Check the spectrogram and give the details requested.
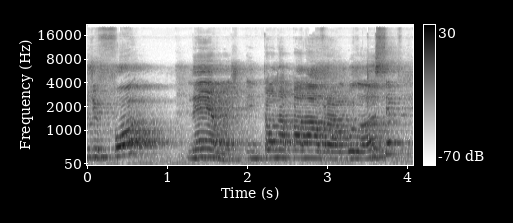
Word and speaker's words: ambulância: Eu pronuncio ambulância. Observe, senhores. Eu foneticamente não pronunciei o M e não pronunciei o N.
